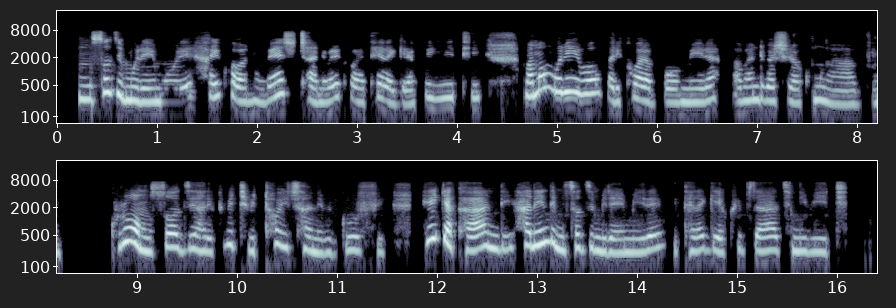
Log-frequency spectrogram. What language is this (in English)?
Rundi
